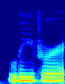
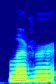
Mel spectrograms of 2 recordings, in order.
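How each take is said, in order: First: It is said in a British accent. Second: It is said in an American accent. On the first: "lever is the British pronunciation" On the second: "lever is the American pronunciation"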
